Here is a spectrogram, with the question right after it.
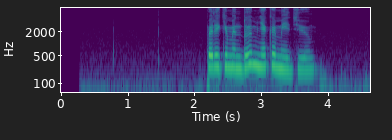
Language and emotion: Russian, neutral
